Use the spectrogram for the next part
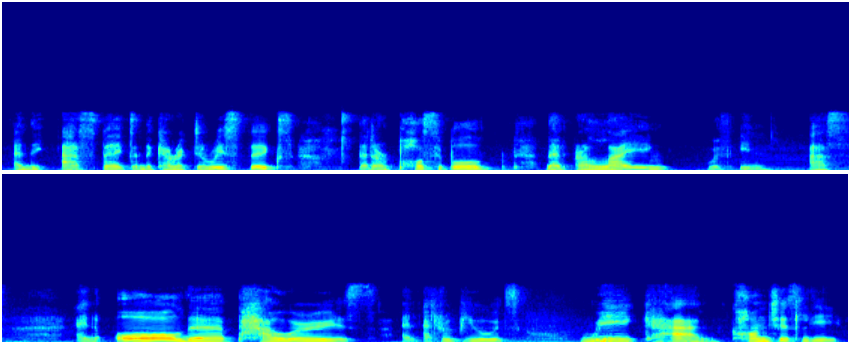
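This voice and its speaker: A woman leading a guided meditation in a soothing, measured way, with long pauses between short phrases. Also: a bass voice, darkish tone, highs cut off. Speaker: meditation guide, life coach.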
